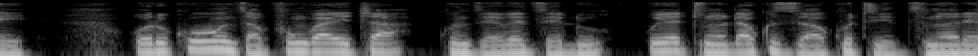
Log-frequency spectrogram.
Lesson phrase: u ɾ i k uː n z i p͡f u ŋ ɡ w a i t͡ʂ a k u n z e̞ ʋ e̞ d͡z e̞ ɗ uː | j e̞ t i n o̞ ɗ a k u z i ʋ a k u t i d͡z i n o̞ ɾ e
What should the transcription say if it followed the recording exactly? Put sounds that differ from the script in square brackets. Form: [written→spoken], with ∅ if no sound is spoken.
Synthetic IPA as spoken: u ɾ i k uː n z [i→a] p͡f u ŋ ɡ w a i t͡ʂ a k u n z e̞ ʋ e̞ d͡z e̞ ɗ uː | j e̞ t i n o̞ ɗ a k u z i ʋ a k u t i d͡z i n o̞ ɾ e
